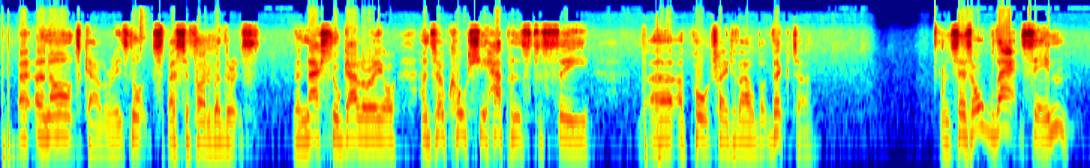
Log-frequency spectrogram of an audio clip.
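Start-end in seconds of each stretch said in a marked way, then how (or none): 9.7-10.7 put-on higher-pitched, near-Cockney accent.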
